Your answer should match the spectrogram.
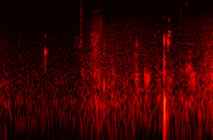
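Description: Near silence, with a few faint ticks of a white gel pen's tip dabbing snow dots onto a paper card.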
